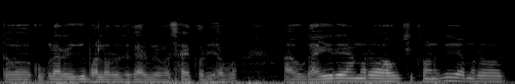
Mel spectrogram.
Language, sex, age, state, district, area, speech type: Odia, male, 45-60, Odisha, Kalahandi, rural, spontaneous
